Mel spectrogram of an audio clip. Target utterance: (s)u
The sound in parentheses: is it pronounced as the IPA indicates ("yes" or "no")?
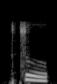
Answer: no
